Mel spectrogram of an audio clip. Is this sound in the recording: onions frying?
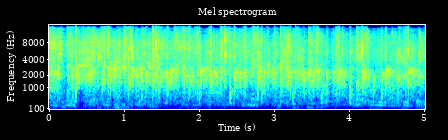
no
